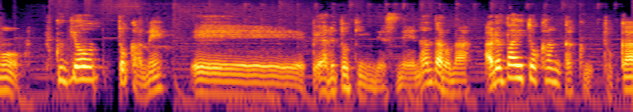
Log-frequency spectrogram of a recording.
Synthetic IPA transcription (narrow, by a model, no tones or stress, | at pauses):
moːɸɯ̟̥kɯ̟ɡʲo̞ːt̪o̞ka̰ne̞ | e | jaɾɯ̟t̪o̞kʲiɲ̟ḭd̪e̞̰sɨne̞̰nãnd̪aɾo̞ːnaa̰ɾɯ̟bait̪o̞kãŋkakɯ̟̰t̪o̞ka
